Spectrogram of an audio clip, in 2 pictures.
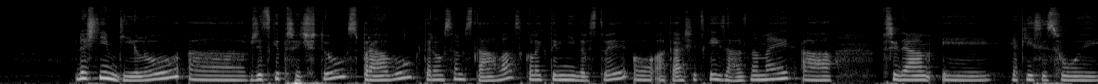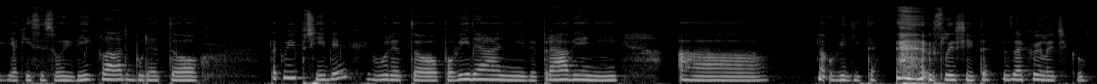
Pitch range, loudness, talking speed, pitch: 195-230 Hz, -31 LUFS, 105 wpm, 210 Hz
